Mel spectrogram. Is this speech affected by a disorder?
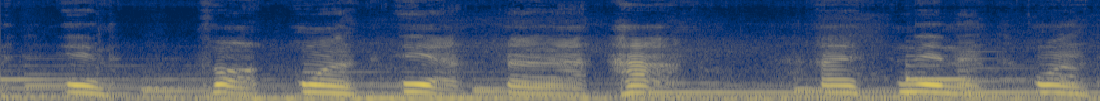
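Yes: amyotrophic lateral sclerosis.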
